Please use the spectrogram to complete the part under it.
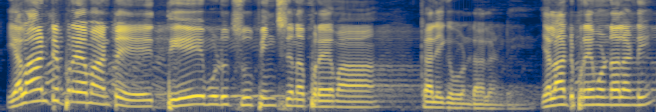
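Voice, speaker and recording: A man preaching a sermon as pastor. He repeats phrases in a steady rhythm and calls on the congregation to answer him aloud. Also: high-pitched.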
